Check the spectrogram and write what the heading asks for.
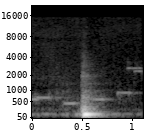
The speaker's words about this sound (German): Das Telefon hat eigentlich noch weiter geklingelt, aber wir haben es rausgeschnitten und wir tun einfach so, als wäre das Klingeln hier zu Ende gewesen.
